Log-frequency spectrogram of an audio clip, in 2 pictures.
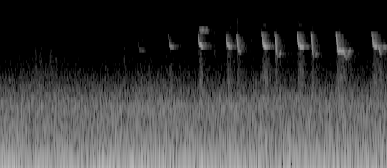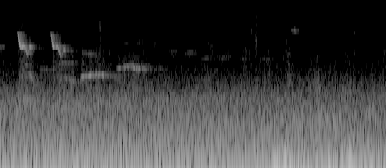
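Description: A small bird singing: a run of about a dozen quick, high notes, each sliding downward, a few a second, ending about four and a half seconds in. A steady low outdoor rumble lies under it.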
